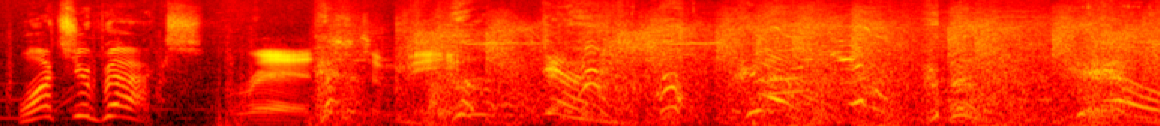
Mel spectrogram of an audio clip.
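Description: Fire blasts and blows crash in a fast fight.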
